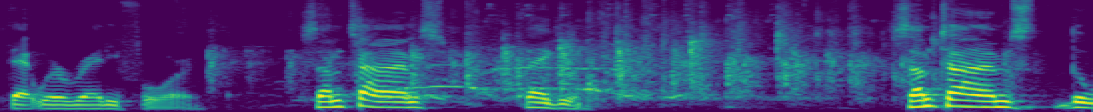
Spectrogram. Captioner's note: audience applauds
